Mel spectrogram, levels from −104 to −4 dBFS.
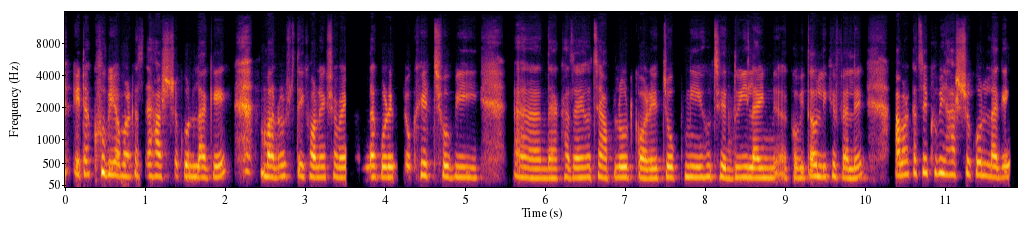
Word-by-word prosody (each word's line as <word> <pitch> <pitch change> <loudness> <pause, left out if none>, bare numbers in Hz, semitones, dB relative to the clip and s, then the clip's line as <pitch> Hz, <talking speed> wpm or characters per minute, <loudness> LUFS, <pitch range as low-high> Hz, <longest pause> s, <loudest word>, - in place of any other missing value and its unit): এটা 275 0 0
খুবই 290 -3 +5
আমার 235 -1 0
কাছে 240 -2 -8
হাস্যকর 235 0 0
লাগে। 215 +1 +1 0.6
মানুষ 225 +1 +3
দেখি 235 0 -3
অনেক 215 0 -1
সময় 210 -2 +2
রান্না 225 -8 0
করে 215 0 +5 0.2
চোখের 245 +3 -1
ছবি, 225 -1 +1 0.7
আ 235 - -3 0.4
দেখা 200 +2 -2
যায় 205 0 +3
হচ্ছে 215 +2 -3
আপলোড 215 +1 +2
করে। 195 -1 +3 0.2
চোখ 215 -1 +3 0.2
নিয়ে 215 -1 +2
হচ্ছে 230 0 -4 0.2
২ 215 0 0
লাইন 205 0 +3 0.2
আ - - -5
কবিতাও 205 +3 +1
লিখে 225 +1 -3
ফেলে। 200 0 +2 0.5
আমার 260 +2 +2
কাছে 295 +1 -1
খুবই 300 -1 +3
হাস্যকর 265 0 0
লাগে। 215 0 +2
220 Hz, 170 wpm, -23 LUFS, 215-240 Hz, 0.7 s, খুবই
